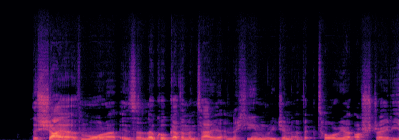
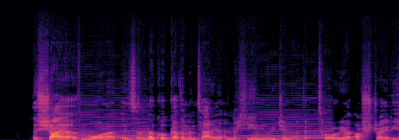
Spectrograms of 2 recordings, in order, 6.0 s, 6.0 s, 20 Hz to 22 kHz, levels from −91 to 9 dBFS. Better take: first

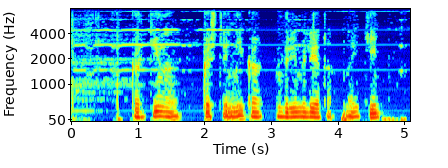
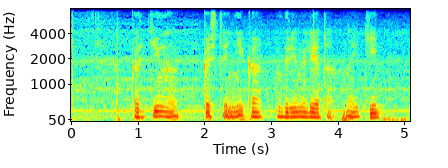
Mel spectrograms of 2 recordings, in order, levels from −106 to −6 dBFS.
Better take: second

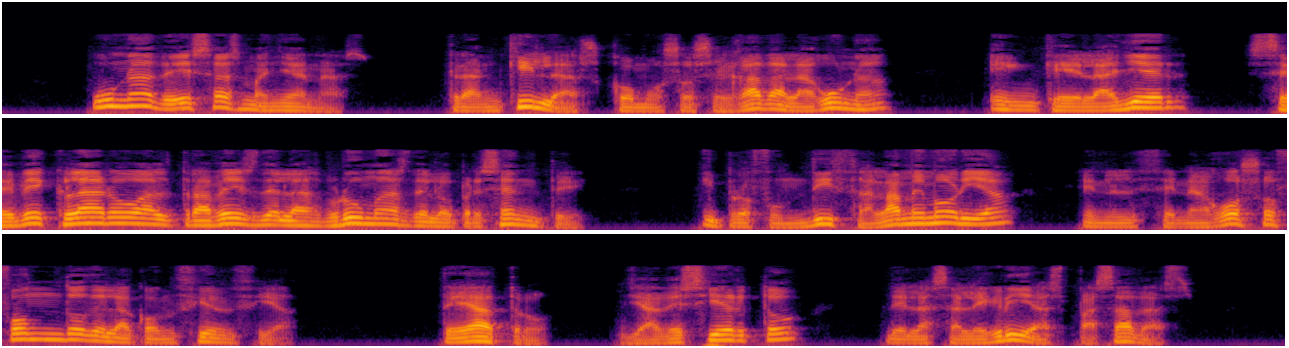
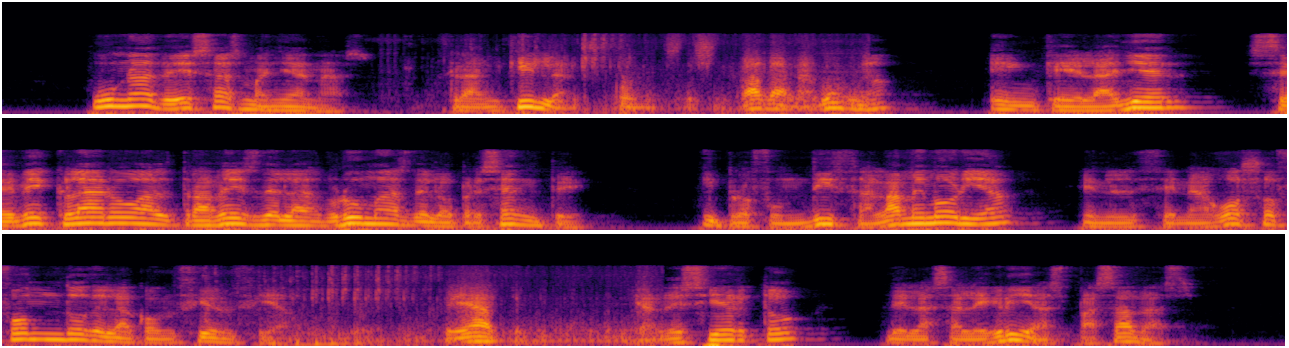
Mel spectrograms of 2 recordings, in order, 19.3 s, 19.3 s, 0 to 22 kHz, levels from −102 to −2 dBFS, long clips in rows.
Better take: first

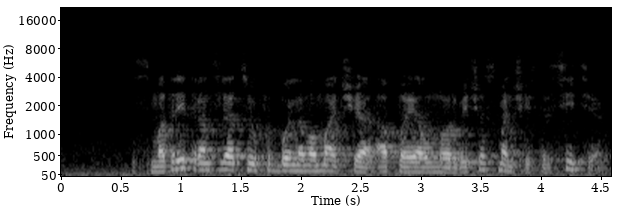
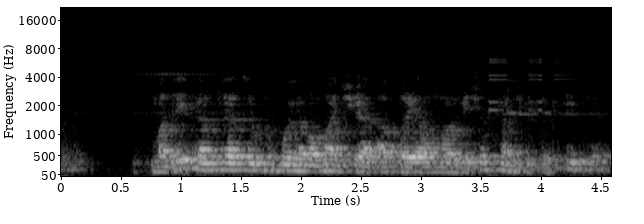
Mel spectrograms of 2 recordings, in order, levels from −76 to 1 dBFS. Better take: first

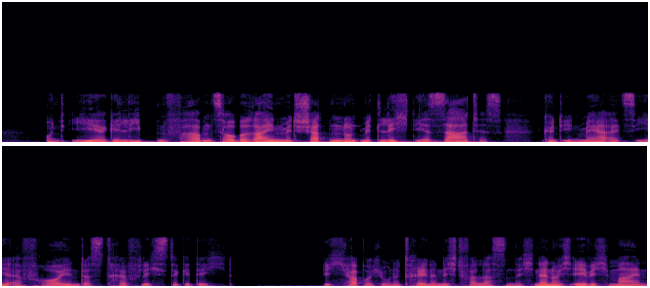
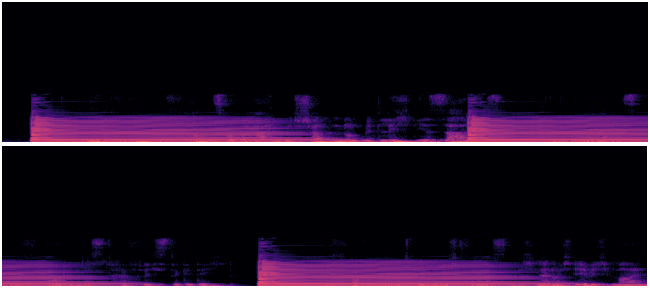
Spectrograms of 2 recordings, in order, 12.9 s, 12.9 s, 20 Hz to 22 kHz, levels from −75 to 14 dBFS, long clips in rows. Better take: first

